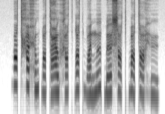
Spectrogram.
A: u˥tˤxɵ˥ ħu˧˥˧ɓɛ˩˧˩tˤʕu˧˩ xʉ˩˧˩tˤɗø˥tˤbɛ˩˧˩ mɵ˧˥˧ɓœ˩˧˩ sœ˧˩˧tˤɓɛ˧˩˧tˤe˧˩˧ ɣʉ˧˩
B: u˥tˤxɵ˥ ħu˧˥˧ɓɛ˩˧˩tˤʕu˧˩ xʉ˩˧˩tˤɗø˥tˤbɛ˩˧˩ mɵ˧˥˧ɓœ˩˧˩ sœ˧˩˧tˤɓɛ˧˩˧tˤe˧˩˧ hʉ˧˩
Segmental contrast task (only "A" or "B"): B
